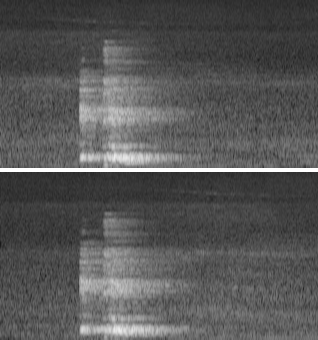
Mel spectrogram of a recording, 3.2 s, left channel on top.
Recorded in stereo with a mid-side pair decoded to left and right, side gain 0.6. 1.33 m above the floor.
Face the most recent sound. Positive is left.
turn(degrees=25)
